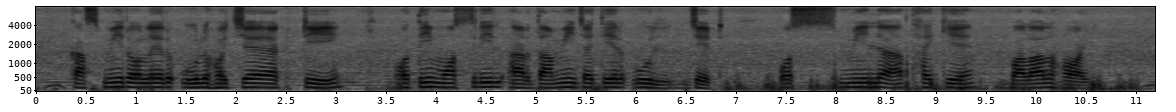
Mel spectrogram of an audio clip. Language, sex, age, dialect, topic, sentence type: Bengali, male, 18-24, Jharkhandi, agriculture, statement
